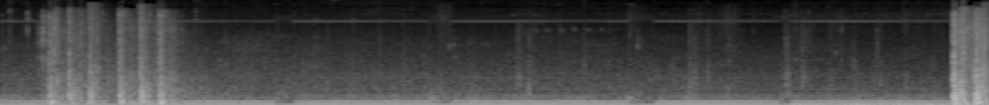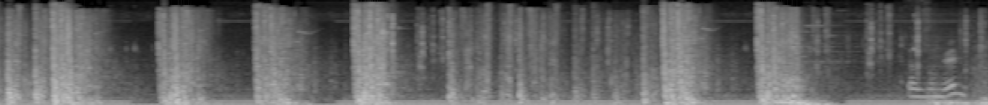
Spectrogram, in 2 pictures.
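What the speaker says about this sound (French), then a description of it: "pistolet primatif. Il tire deux balles par deux balles" Primitive pistol fire in Fortnite: sharp, close gunshots come in quick pairs and short clusters, separated by quieter gaps, first in a brief burst and then repeatedly later on, over a steady low game hum.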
